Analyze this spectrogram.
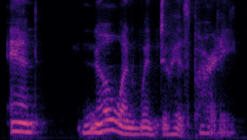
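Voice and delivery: plain reading voice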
